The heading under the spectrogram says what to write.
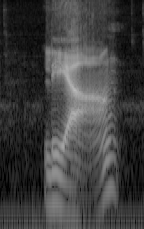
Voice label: "liang", Chinese

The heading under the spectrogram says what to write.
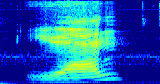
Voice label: "yuan", Chinese; CTCFL; University of Oxford

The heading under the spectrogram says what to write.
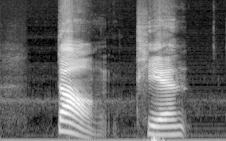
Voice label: "dangtian", Chinese; 当 天; same day; noun

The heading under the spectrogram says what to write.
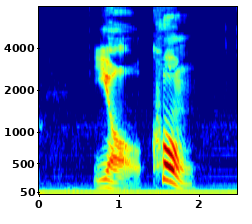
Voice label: "youkong", Chinese; 有 空; have free time; verb-object

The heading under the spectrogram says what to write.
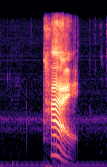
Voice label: "tai", Chinese

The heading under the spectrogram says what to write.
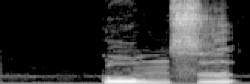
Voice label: "gongsi", Chinese; 公 司; company; noun; Chinese lessons

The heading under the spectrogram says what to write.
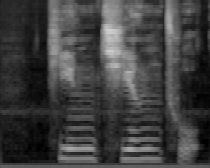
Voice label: "tingqingchu", Chinese; 听 清 楚; hear clearly; resultative verb phrase

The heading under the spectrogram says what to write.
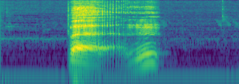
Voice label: "ben", Chinese; 本; measure word

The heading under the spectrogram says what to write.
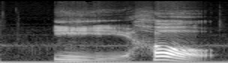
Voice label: "yihou", Chinese; 以 后; time word

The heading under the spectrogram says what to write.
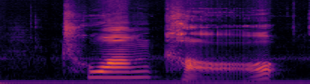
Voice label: "chuankou", Chinese; 窗 口; chuāngkŏu; window; noun

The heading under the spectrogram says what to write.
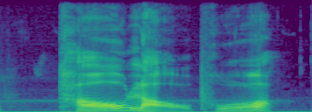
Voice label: "taolaopo", Chinese

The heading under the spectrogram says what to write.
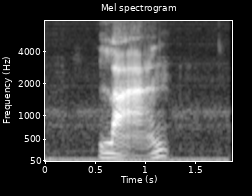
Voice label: "lan", Chinese

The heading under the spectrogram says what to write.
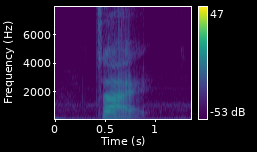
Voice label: "zai", Chinese

